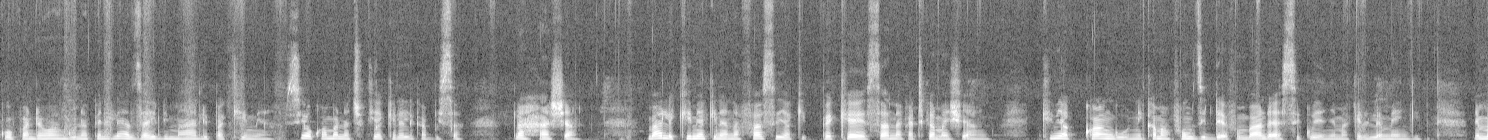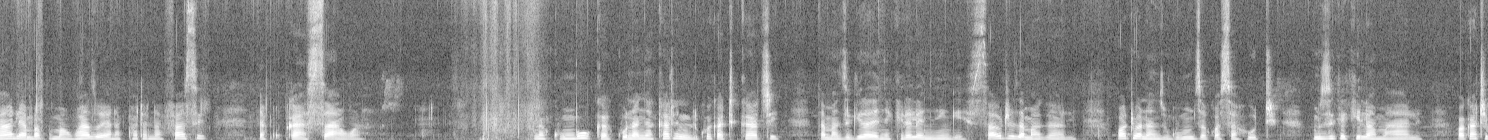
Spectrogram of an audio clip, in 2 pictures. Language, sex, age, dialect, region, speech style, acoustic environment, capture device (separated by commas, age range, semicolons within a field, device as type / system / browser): Swahili, female, 25-34, Kenya - Nairobi Sheng-influenced, Kenya, happy, silence, mobile / Linux / Chrome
